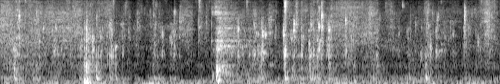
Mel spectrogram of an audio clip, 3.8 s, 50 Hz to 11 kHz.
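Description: Water and oil mixture draining from a 1970 Boss 302 engine that sat for 30 years, a faint irregular trickle and drip with a few soft splashes, quiet and close.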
